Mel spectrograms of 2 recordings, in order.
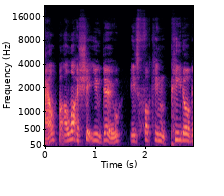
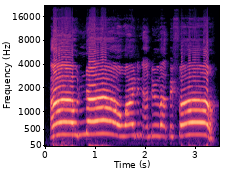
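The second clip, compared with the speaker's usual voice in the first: hammed-up cry, much higher and louder; mock anguish; 12 semitones higher, 8 dB louder, slower than usual. Real, not acted. Filming himself, hammed-up anguish at missing it. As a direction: yelp in exaggerated despair. Mock dismay at his own setup.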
